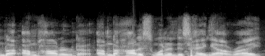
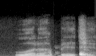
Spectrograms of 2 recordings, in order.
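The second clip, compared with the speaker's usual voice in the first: whispered, breathy, put-on flirty voice; 5 dB quieter than usual. Breaking out a put-on voice to flirt with Melanie as a joke: put-on flirty voice. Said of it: "I gotta break out my voice".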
